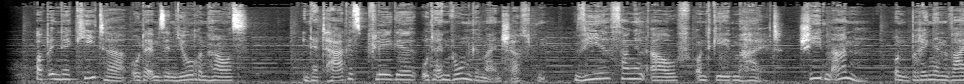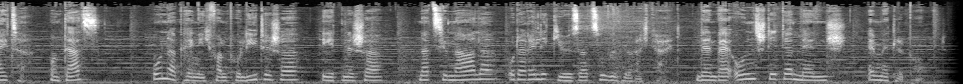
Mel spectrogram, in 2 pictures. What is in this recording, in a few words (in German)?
Imagefilm Recruiting; ASB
